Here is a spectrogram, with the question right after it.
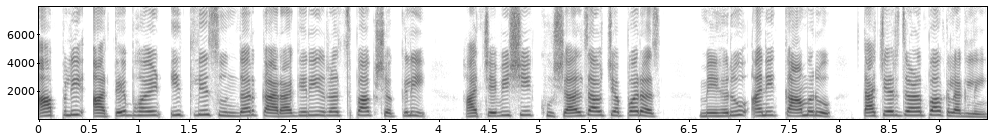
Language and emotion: Goan Konkani, neutral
